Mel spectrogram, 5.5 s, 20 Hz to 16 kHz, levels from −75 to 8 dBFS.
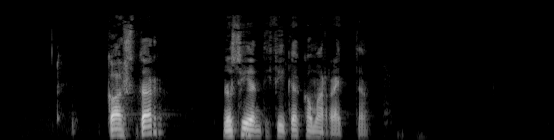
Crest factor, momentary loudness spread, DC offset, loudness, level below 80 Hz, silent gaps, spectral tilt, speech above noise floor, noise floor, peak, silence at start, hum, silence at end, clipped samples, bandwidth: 22 dB; 17 LU; under 0.1%; -21 LUFS; -64 dBFS; none; -5 dB/octave; 60 dB; -80 dBFS; -2 dBFS; 1.1 s; none; 1.9 s; under 0.1%; 11.5 kHz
